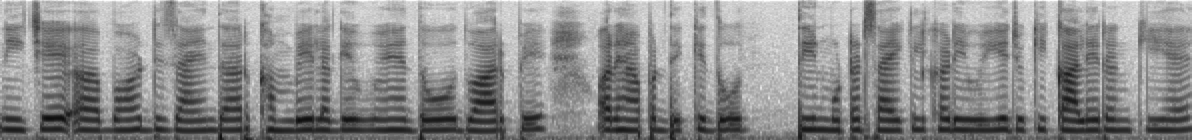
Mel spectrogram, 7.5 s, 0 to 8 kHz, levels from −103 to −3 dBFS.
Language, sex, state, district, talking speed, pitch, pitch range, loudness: Hindi, female, Chhattisgarh, Korba, 215 wpm, 225 Hz, 220-230 Hz, -18 LUFS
